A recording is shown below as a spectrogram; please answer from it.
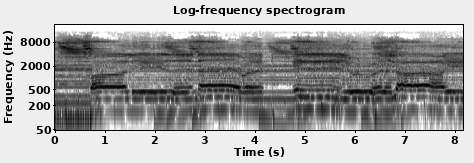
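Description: Devotional song: a slow, long-held melody that bends and wavers over a steady drone, the melody coming in about a second in.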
